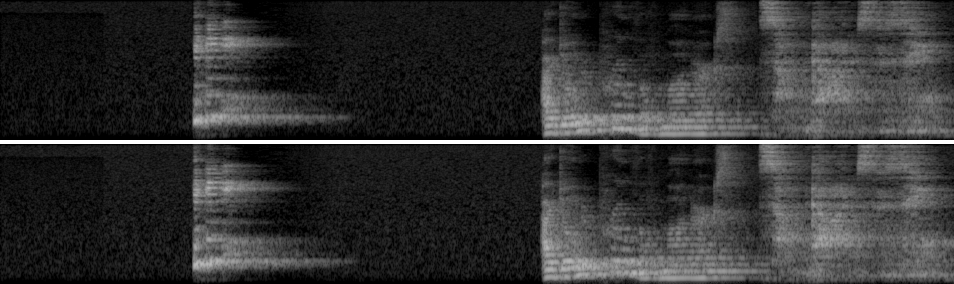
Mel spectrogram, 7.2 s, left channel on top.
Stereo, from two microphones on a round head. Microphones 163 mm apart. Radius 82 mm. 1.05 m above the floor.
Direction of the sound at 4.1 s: 25° right (ahead or behind).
